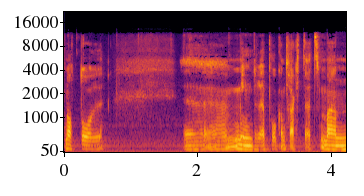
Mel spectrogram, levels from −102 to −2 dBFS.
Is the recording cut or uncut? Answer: uncut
